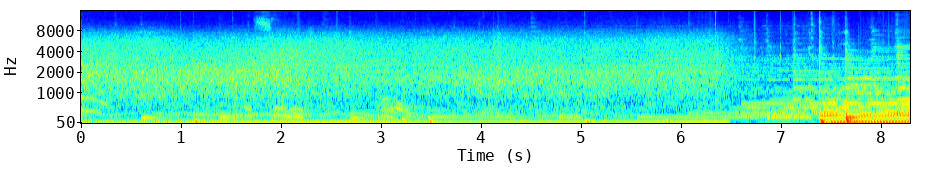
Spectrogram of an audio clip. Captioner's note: water gushing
